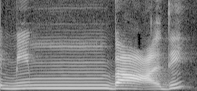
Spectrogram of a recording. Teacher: جب نون ساکن یا تنوین کے بعد حرف با آ جائے تو ہم نے نون کی آواز کو میم کی آواز میں بدل کر پڑھنا ہے. پڑھیں گے من بعد, ساتھ گنہ بھی کریں گے. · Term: اقلاب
